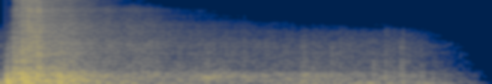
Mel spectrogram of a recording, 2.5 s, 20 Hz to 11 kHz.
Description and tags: Explosion sound effect based on edited recording of fireworks on Bonfire Night circa 2018. Recorded using Voice Recorder Pro on a Samsung Galaxy S8 smartphone and edited in Adobe Audition.
fireworks, boom, bang, firework, explode, explosion, missile, war, bomb, rocket, gun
